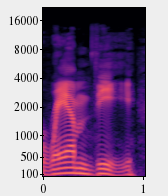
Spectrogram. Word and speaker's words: Ram V: And the writer is, it's either pronounced Ram the Fifth or Ram V, and the artist is Sumit Kumar.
